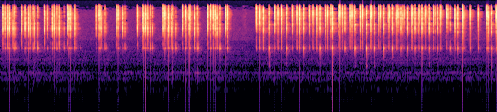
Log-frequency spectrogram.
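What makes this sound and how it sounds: A large glass Yankee Candle jar with a paper label, filled with solid wax, is held in both hands and tapped with long red acrylic nails. Quick bursts of bright, dry clicking come in clusters with short pauses, then a near-continuous rapid flurry. Each tap dies away almost instantly, with a faint low glassy tone underneath.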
